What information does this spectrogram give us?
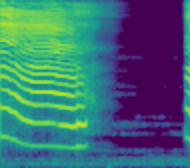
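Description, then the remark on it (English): A voice imitates a wailing, screaming child: one loud, high, slightly falling cry lasting under a second, then a brief silence before another cry starts. “Well, I feel like I'm passing each screaming, yelping, mewling child.”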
